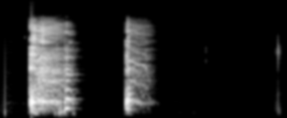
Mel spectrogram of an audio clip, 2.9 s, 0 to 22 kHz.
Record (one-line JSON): {"cough_length": "2.9 s", "cough_amplitude": 31814, "cough_signal_mean_std_ratio": 0.27, "survey_phase": "beta (2021-08-13 to 2022-03-07)", "age": "45-64", "gender": "Female", "wearing_mask": "No", "symptom_cough_any": true, "symptom_runny_or_blocked_nose": true, "symptom_shortness_of_breath": true, "symptom_fatigue": true, "symptom_headache": true, "symptom_change_to_sense_of_smell_or_taste": true, "symptom_other": true, "symptom_onset": "7 days", "smoker_status": "Ex-smoker", "respiratory_condition_asthma": false, "respiratory_condition_other": false, "recruitment_source": "Test and Trace", "submission_delay": "1 day", "covid_test_result": "Positive", "covid_test_method": "RT-qPCR", "covid_ct_value": 24.9, "covid_ct_gene": "ORF1ab gene"}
